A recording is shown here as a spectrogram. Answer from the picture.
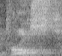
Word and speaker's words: Prost: And if you're German, you say Prost.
